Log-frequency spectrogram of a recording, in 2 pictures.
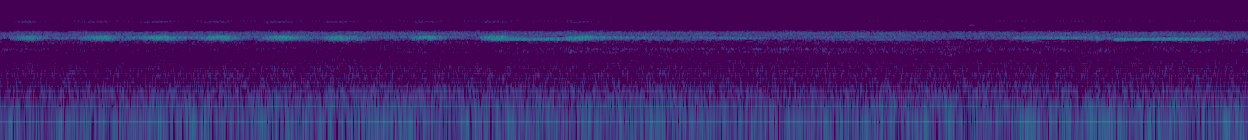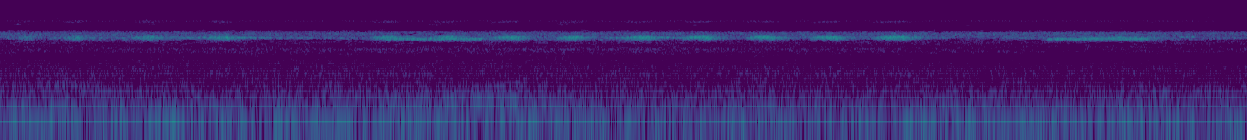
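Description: Crickets chirping faintly in runs of about three to four chirps a second, over a steady high insect trill.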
